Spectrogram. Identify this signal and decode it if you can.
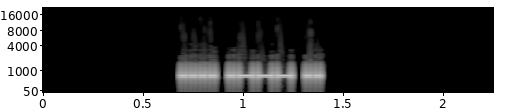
Morse code, heard as a keyed tone, about 50 wpm, 700 Hz. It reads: HJI
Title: Three Challenging Letter-Number Combinations 50wpm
